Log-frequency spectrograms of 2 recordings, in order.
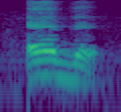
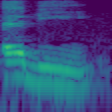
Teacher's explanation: إحنا عندنا ما نكسرش الباء لأنها ساكنة مقلقلة. لكن إحنا وإحنا بنهز المخرج بتاخد جزء من حركة الفتح. · Shown in: first take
